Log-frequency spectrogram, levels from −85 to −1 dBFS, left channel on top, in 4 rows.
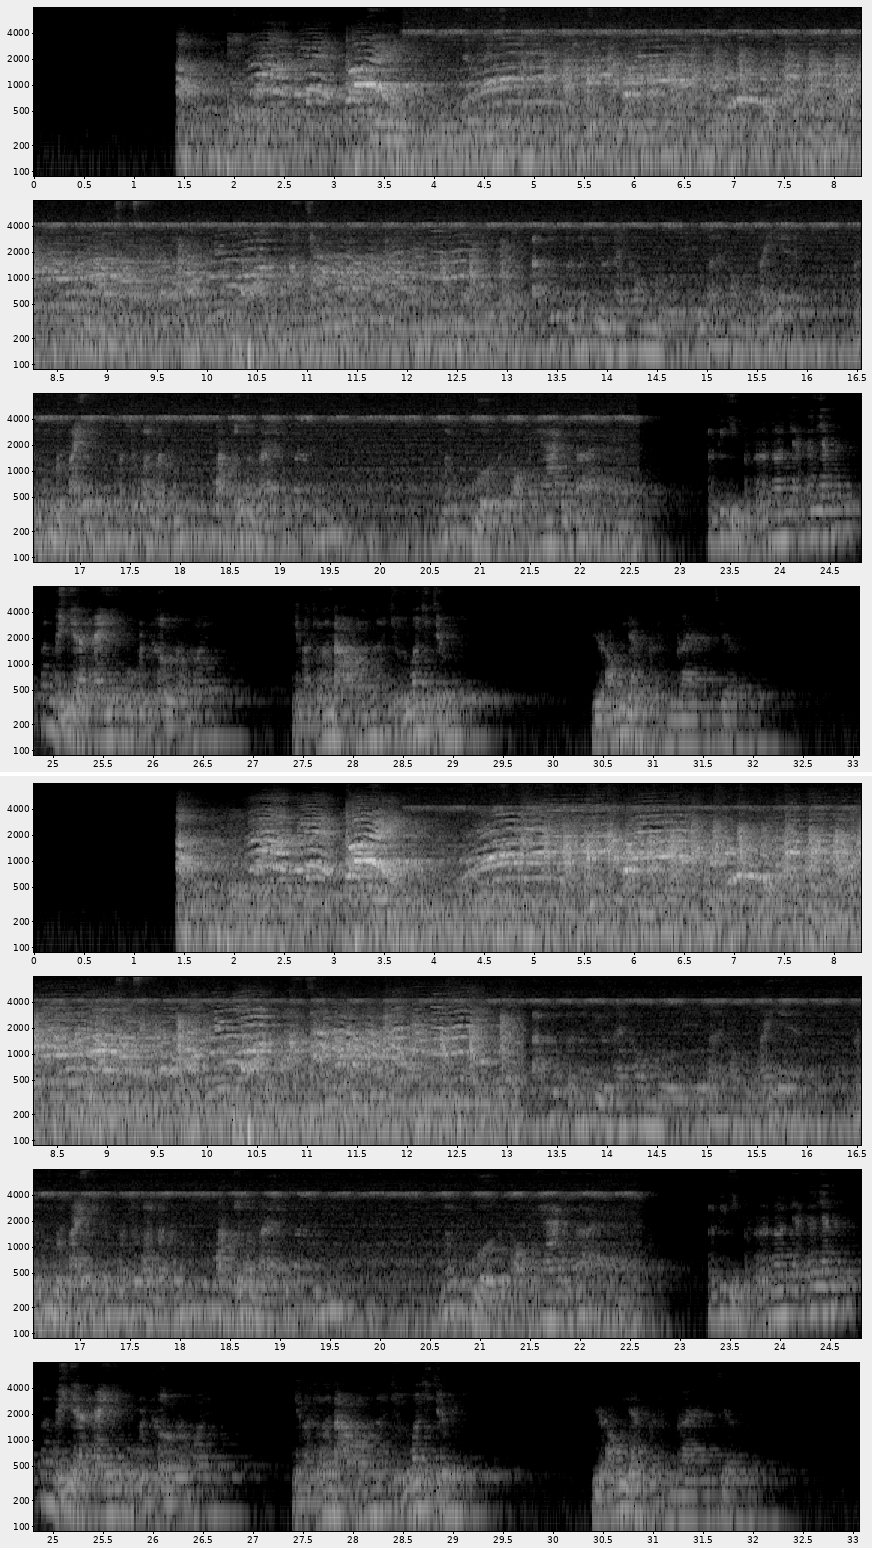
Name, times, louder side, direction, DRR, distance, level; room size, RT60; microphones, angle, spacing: sound 1, 1.4-13.2, right 6 dB, 55° right, 0.5 m, -31 dB
voice 1, 1.9-2.6 3.3-9.9 10.5-11.5 12.4-16.0 16.4-19.7 20.6-22.6 23.3-26.7 27.4-29.1 30.4-32.1, equal, 30° left, -3 dB, 4.9 m, -44 dB
sound 2, 3.6-22.6, left 2 dB, 50° left, 2.2 m, -48 dB
27.5 x 12.0 x 2.7 m, 1.2 s
head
